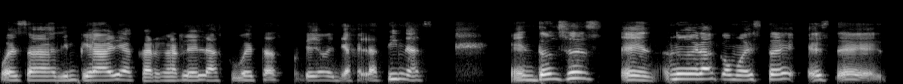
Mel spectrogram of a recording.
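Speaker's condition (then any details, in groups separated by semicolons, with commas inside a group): Cerebral palsy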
